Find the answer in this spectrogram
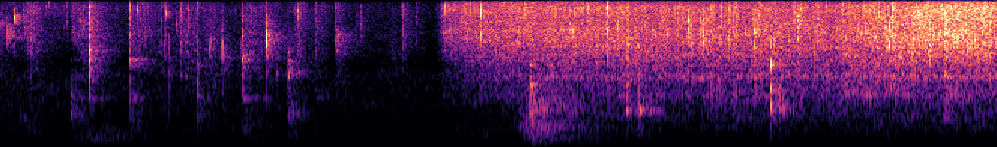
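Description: Mustard seeds and curry leaves crackling in hot oil in a non-stick kadhai, with scattered pops and a wooden spatula scraping. About three seconds in, grated raw potato goes into the hot oil and a much louder, steady sizzle starts as it is stirred.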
